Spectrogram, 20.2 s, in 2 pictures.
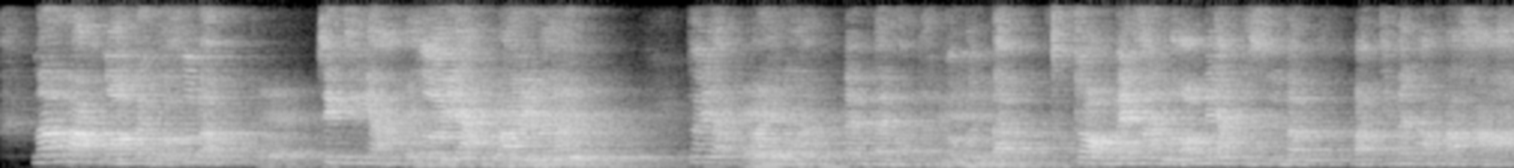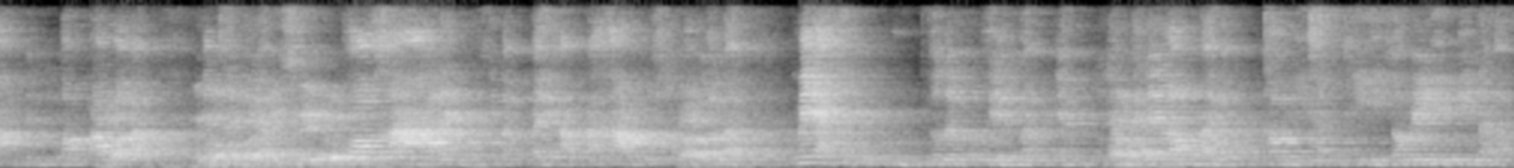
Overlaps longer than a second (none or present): none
